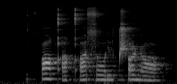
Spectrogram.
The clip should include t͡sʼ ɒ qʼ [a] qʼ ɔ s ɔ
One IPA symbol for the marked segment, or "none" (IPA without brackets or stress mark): a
